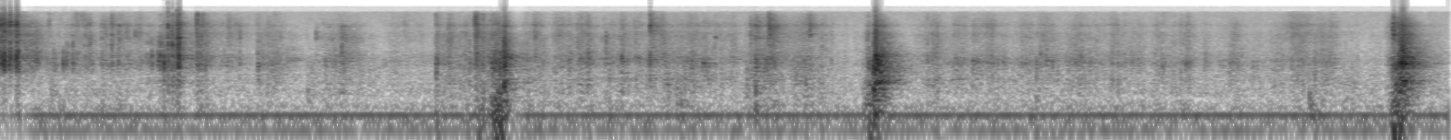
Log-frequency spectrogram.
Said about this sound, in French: Il va de suite à sa chambre pour défaire les bagages. Il ouvre ses bagages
